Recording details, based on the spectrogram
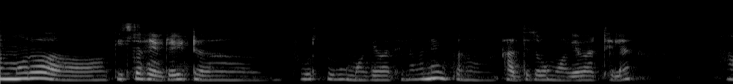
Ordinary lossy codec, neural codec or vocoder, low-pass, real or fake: AAC, 32 kbps; none; 7.2 kHz; real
